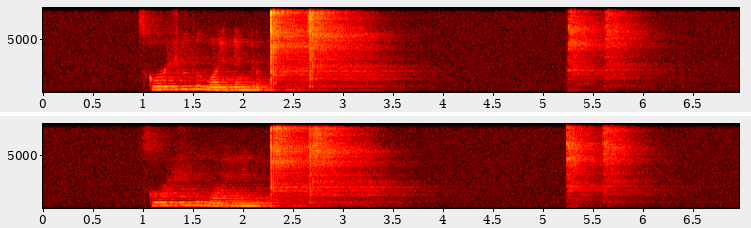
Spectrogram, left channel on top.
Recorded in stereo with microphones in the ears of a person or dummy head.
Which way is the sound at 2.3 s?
40° left (ahead or behind).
